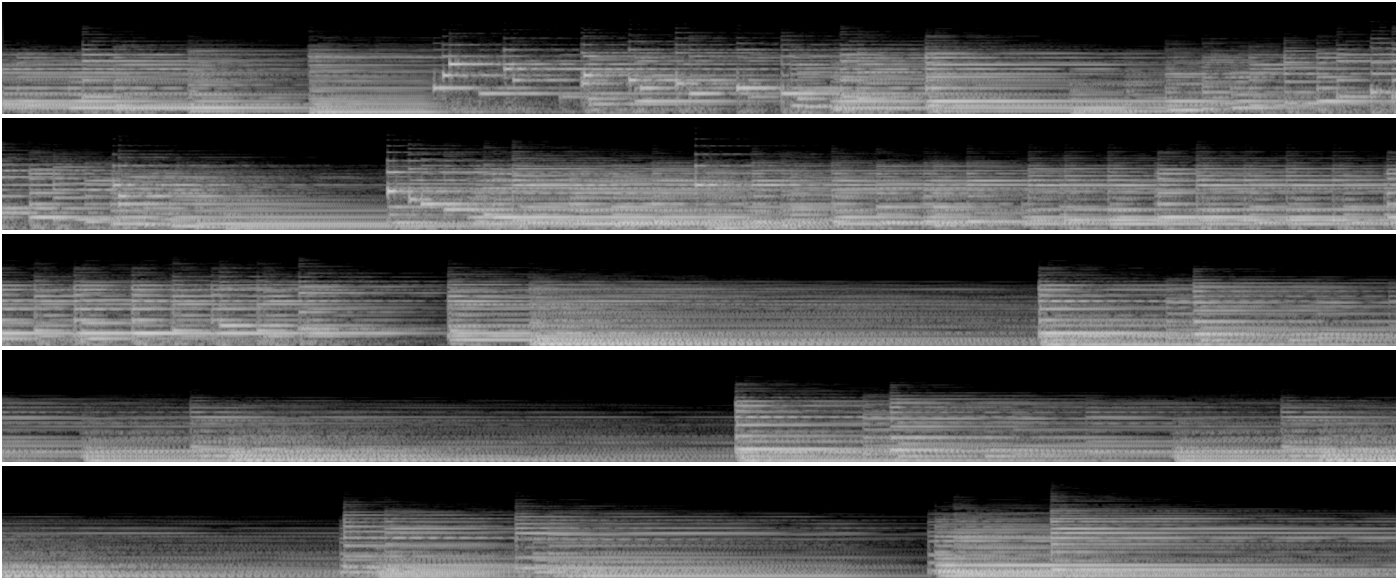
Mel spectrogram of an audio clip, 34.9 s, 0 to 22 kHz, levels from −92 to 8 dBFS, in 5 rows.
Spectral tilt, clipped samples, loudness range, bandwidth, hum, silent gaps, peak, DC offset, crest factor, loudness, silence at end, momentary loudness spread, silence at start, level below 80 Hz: -8 dB/octave; under 0.1%; 6 LU; 6.6 kHz; none; none; -4 dBFS; under 0.1%; 16 dB; -20 LUFS; 0 s; 13 LU; 0 s; -34 dBFS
